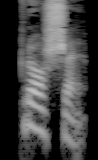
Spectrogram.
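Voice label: "prosze", Polish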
